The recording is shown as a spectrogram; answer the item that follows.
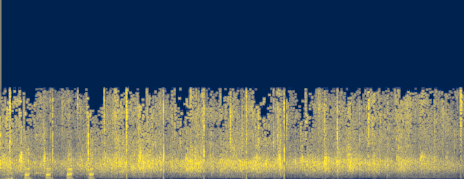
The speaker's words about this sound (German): da kriegst du mal einen dicken Applaus, weil er ist immer der, der ganz viel hilft.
